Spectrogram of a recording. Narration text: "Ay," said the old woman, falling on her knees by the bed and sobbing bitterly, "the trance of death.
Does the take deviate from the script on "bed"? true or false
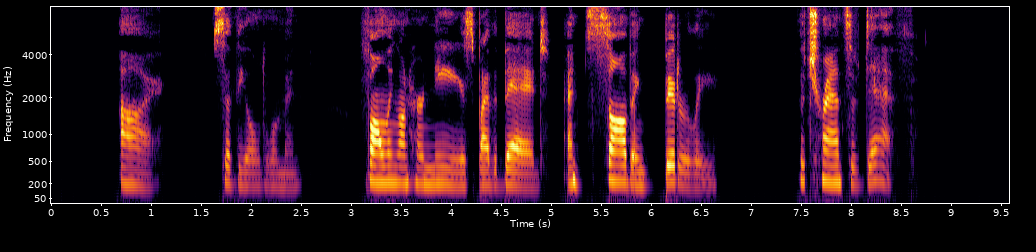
false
